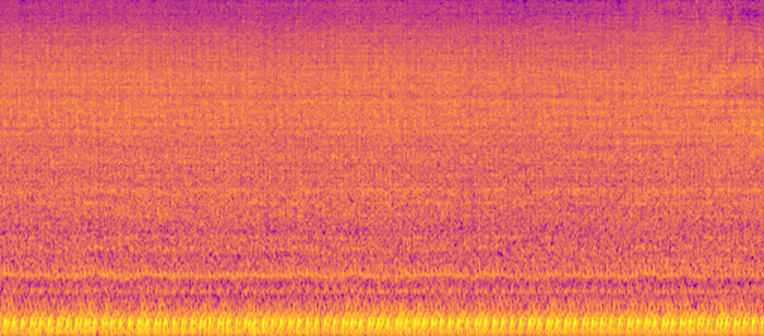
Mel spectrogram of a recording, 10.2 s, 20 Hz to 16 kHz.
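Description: A 2012 Harley-Davidson Dyna Switchback's Twin Cam 103 V-twin idling steadily with a fast, even pulsing beat.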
